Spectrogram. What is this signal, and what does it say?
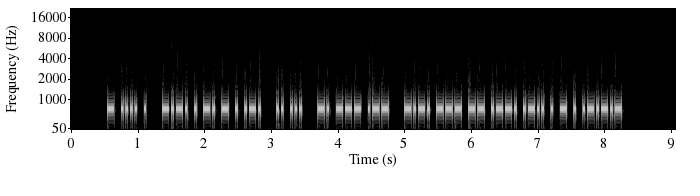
Morse code, heard as a keyed tone, about 34 wpm, 700 Hz. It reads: THE CENTER IS NOW COMPLETE.
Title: Sentences from Top 1000 Words - Review Part 2 - 35wpm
